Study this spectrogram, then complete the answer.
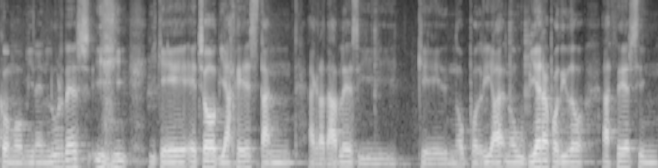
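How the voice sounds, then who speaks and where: In a Portuguese accent, a man with a fairly low voice speaks very slowly amid noticeable background noise and audible room echo. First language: Portuguese (speaking Spanish). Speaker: linguistics professor. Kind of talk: lecture.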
